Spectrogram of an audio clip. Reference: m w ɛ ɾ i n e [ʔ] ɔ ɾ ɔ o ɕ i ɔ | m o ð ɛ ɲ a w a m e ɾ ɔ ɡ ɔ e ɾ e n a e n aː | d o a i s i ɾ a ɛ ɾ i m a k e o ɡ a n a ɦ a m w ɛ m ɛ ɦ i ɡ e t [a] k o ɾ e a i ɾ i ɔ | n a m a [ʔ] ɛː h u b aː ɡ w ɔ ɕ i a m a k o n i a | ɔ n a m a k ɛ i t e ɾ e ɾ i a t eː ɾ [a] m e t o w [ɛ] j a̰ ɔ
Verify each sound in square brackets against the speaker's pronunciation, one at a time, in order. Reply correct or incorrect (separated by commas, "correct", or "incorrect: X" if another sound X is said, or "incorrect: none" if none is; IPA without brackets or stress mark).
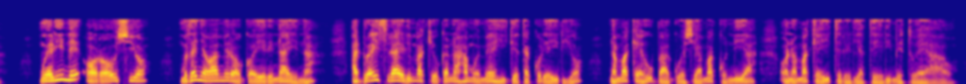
correct, incorrect: ɛ, incorrect: k, incorrect: i, correct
